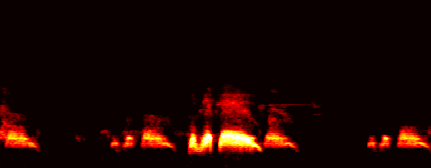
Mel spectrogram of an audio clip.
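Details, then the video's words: Decoy spotted dove calling to lure wild doves, used in the morning: soft low hollow coos in short phrases, a clipped double note and then a longer falling coo, with pauses between groups. "cu gáy - Chim Cu Mồi Thúc Và Gáy Gọi Bổi, Dùng Kích Bổi Vào Buổi Sáng Rất Hiệu Quả"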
